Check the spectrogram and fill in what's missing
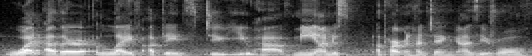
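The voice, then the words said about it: Unusually deep, strained voice. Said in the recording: “my voice is so much more aggressively deeper than usual now ... it's, like, fluctuating over the day ... I think I fucked it up ... Screaming in the club”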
